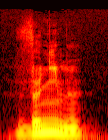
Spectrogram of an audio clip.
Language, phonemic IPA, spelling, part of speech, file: French, /və.ni.mø/, venimeux, adjective, Fr-venimeux.ogg
- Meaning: poisonous, venomous (for animals)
